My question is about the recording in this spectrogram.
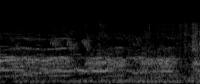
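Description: A flock of laying hens clucking steadily and low in the background, many overlapping calls at once.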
